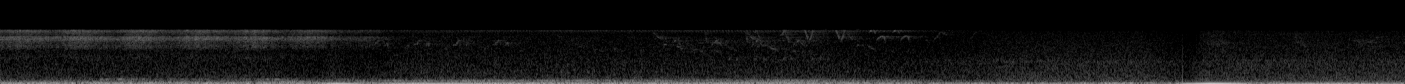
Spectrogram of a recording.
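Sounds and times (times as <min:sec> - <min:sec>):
faint bird chirps: 0:00.0 - 0:09.7
steady low rumble: 0:00.0 - 0:14.0.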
